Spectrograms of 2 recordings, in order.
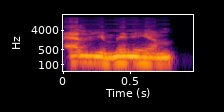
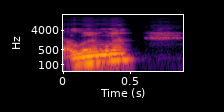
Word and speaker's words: aluminium: at what we call an aluminium backyard fence i think you guys pronounce it aluminum and you'll see there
